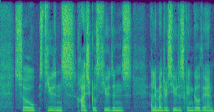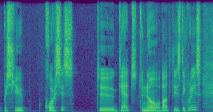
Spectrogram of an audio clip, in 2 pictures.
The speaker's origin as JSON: {"language": "English", "town": "Athens", "region": "Attica", "country": "Greece", "tie": "born or raised there", "moved": "as an adult", "lives_now": "Tirana, Albania", "said": "I've always been raised as a city boy. So I was raised in Athens with a lot of hustle and bustle. Then I've spent most of my adult life now in Tirana."}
